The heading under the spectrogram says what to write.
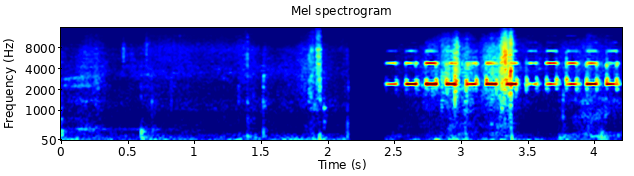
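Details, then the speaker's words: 2016 Toyota Tundra Platinum after replacing driver-side front park sensor (part 0C011-48930) that failed in cold weather: quick high-pitched beeps whose tone changes as the object moves; new sensor detecting properly. "all right so as you can see that front sensor was the problem it's working now I have it pointed where it's triggering I if you can hear that it's uh changing the tone"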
